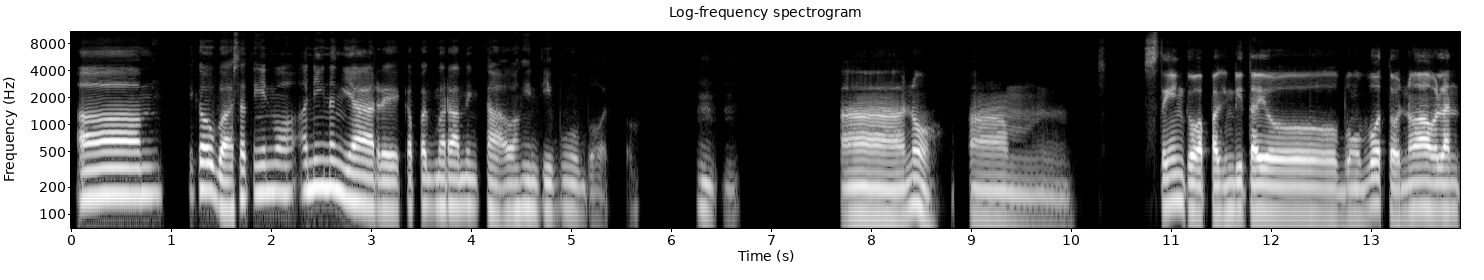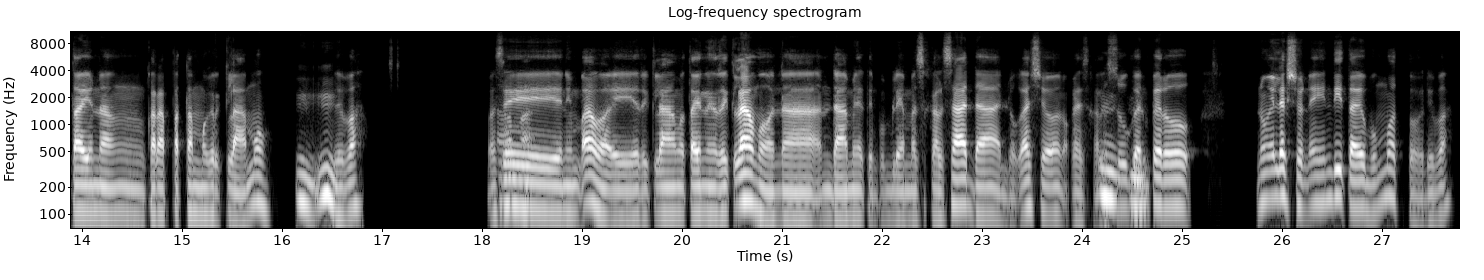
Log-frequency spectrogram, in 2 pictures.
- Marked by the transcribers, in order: drawn out: "Ano, um"; drawn out: "tayo"; drawn out: "Kasi"
- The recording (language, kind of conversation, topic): Filipino, unstructured, Paano mo ipaliliwanag ang kahalagahan ng pagboto sa halalan?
